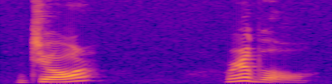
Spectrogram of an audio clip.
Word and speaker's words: durable: So this word has 2 syllables, which is durable, durable, durable, durable. So I will stress on the first syllable and say durable, not durable. A lot of people say durable. That's wrong. It's durable, durable, durable.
